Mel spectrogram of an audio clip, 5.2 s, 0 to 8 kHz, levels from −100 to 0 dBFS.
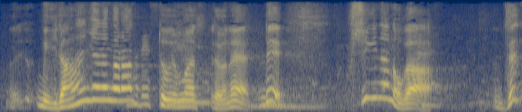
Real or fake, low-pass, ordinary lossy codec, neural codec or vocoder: real; 7.2 kHz; MP3, 32 kbps; none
